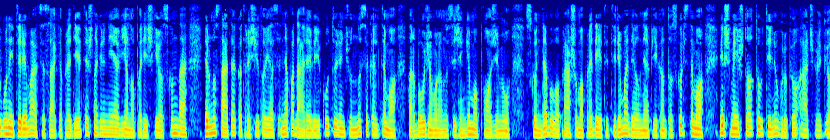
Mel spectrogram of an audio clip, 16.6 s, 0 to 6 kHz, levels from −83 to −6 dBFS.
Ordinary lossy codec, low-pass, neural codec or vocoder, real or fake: MP3, 24 kbps; 5.4 kHz; none; real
